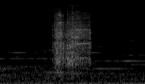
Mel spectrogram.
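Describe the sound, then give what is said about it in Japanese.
A single camera shutter fires while someone photographs cakes, a short, bright mechanical burst lasting under half a second against near silence. “あ、写真も撮っとかないと。”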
